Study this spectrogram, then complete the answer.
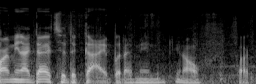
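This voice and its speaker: Over noticeable background noise, a man speaks quietly and fairly quickly in a very deep, low pitch with ordinary pitch variation. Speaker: gaming YouTuber. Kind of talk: gameplay commentary. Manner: halting.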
